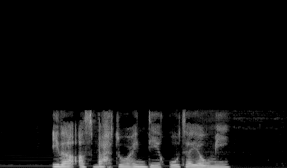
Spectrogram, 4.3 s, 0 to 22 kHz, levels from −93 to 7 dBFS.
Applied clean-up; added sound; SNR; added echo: classical method spectral subtraction.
